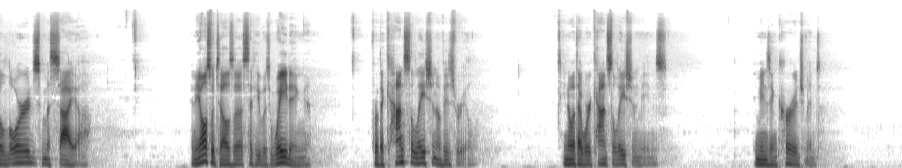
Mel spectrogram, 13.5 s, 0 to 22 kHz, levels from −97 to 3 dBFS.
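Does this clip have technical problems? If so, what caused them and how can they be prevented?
No, the speech signal in this clip shows no technical faults at any point.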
